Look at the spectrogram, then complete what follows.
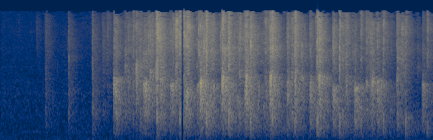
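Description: A small audience applauding: a few scattered claps at first, then brisk clapping from about a second and a half in that stops abruptly just before the end.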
